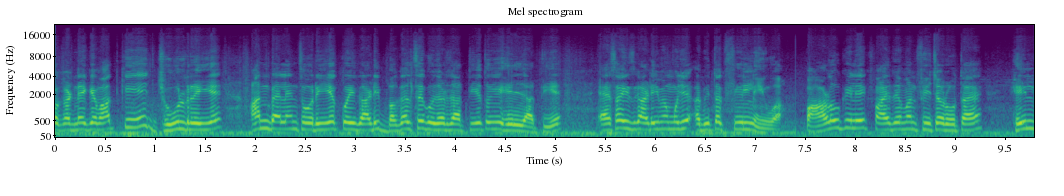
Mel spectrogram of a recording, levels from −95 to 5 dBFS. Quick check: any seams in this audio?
no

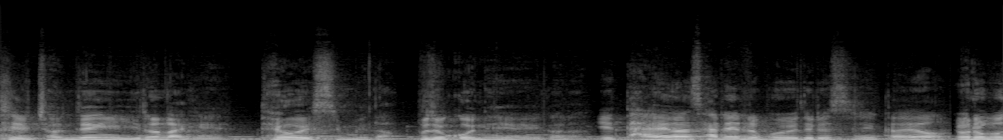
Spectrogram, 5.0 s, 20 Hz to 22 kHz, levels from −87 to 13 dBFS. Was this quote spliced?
yes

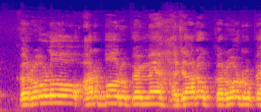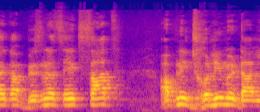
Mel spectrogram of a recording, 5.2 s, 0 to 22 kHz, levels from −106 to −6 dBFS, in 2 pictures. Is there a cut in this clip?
no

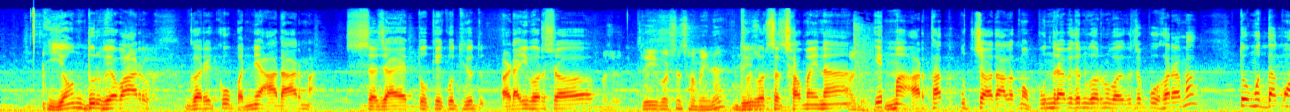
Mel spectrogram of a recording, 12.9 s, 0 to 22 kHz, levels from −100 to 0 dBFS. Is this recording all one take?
no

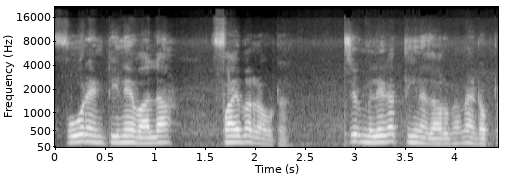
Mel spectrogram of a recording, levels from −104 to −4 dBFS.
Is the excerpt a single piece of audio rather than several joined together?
no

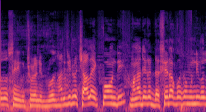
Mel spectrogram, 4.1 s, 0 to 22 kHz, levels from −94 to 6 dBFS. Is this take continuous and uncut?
no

